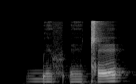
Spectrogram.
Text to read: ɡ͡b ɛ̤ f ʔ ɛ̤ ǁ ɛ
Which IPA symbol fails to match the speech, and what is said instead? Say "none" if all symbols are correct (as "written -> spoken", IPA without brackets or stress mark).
none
